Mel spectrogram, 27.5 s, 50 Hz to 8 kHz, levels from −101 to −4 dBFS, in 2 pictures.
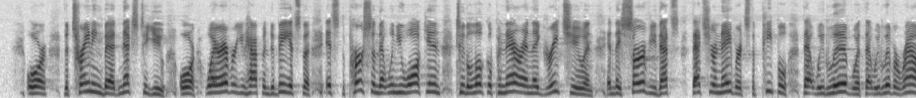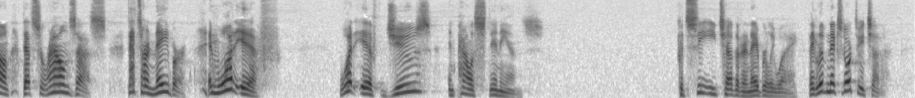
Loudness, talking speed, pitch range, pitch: -26 LUFS, 175 wpm, 180-240 Hz, 210 Hz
